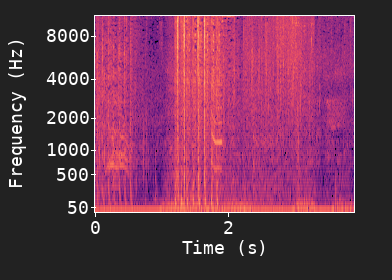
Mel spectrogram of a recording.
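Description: Hip-fire shooting in a video game, a quick rattling burst of automatic gunfire near the start of the second second, with scattered shots and a player's voice talking around it.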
